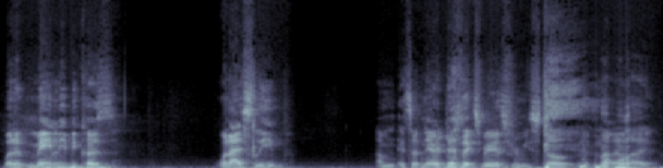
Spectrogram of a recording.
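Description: A man in casual podcast banter, with very lively, swinging intonation. His talk is slangy and teasing, full of street expressions, pitched in the middle of the male range. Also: normal speed, poor audio. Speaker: podcast host. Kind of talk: casual banter among friends.

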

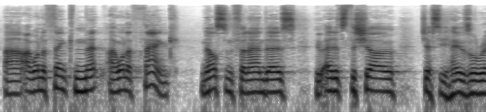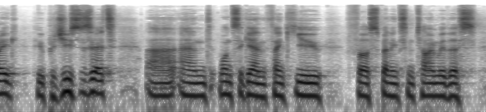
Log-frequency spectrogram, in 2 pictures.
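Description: A man's voice: mid-range voice, steady tone, a little slow. A man hosting a podcast, chatting casually with a guest, with occasional fillers. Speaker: podcast host. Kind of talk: casual interview talk.

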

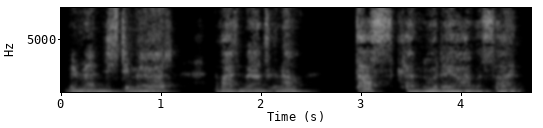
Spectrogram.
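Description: A man guest in a casual interview, speaking with a rough, strained voice and a halting way of repeating himself. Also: medium pitch, flat delivery, warm tone.

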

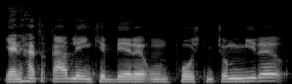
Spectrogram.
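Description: A man's voice: mid-range voice, steady tone. Chatty man in a casual book podcast. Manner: easygoing, laughs often, chatty. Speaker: podcast co-host. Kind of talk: casual chat about a book.

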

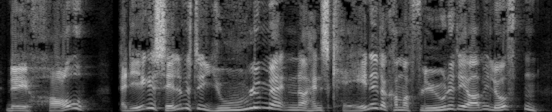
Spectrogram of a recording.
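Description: A scheming, boastful dad, voiced by a man reading a story, eager and wheedling as he talks his children round. The voice is slightly husky. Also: high-pitched, big pitch swings, pitched above the performer's own voice, heavily acted. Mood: shouting.

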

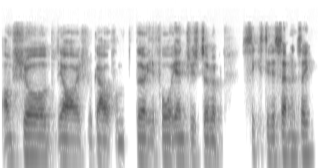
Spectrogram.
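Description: A man's voice: fairly low pitch, steady tone, brisk, darkish tone. A man with an English accent talking casually and effusively as an interview guest, often repeating words and phrases. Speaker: interview guest, greyhound track promoter. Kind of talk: casual enthusiastic chat.

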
